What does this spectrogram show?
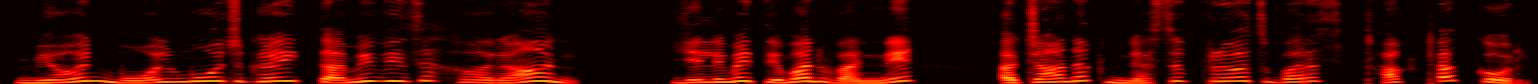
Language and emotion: Kashmiri, surprised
